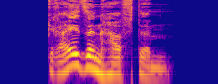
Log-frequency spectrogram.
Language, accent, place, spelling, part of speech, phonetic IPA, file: German, Germany, Berlin, greisenhaftem, adjective, [ˈɡʁaɪ̯zn̩haftəm], De-greisenhaftem.ogg
- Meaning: strong dative masculine/neuter singular of greisenhaft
